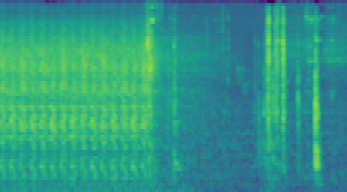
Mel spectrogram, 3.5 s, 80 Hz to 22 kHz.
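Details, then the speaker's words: 1990–1993 Miata with newly installed SpeedyEFI plug-and-play standalone ECU: fuel pump primes, then steady starter cranking about three turns a second, never catches. "let's try and fire it up all right here we go speedy if I first start hopefully huh okay well that was the fuel pump let's try it nothing"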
